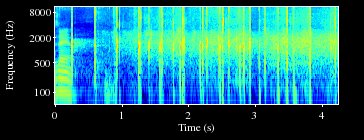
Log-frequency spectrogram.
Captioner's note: audience applauds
